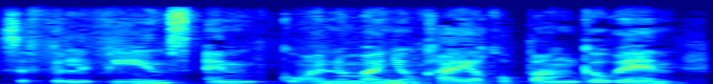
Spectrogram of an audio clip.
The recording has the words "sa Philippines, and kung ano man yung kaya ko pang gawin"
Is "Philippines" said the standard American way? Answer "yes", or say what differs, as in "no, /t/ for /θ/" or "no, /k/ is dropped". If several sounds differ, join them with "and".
no, /s/ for /z/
